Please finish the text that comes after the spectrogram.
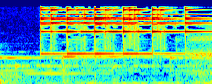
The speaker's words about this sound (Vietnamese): Một lát sau ông lấy thanh kiếm gỗ Rồi dơ ra cái chỗ đào được ngôi mộ hôm trước Rồi múa máy Ông vừa giơ kiếm vừa rung cái chuông nhỏ trên tay của mình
